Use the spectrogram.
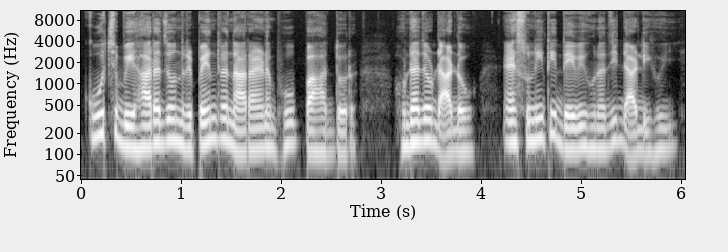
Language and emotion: Sindhi, neutral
